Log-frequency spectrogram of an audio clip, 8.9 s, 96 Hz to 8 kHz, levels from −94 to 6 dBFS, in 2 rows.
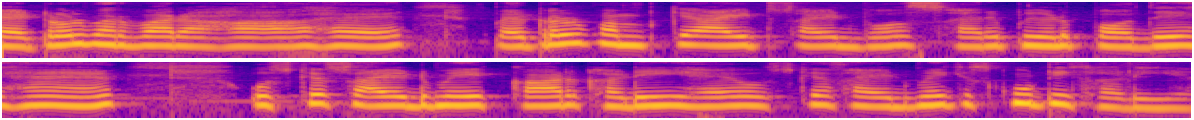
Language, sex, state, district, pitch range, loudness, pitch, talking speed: Hindi, male, Bihar, West Champaran, 250-275 Hz, -15 LUFS, 260 Hz, 195 wpm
